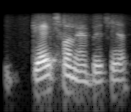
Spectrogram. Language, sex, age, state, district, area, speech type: Urdu, male, 18-30, Telangana, Hyderabad, urban, conversation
